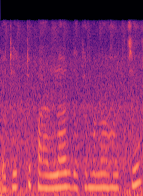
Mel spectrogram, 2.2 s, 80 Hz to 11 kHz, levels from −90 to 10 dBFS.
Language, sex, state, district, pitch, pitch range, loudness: Bengali, female, Assam, Hailakandi, 225 Hz, 220-235 Hz, -15 LUFS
